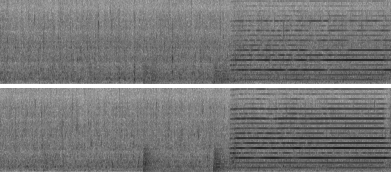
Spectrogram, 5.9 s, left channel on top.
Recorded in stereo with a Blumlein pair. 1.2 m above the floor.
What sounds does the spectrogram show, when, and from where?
2.1 s footsteps: 50° right, 8.5 m
3.4 s a violin: 45° right, 8 m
